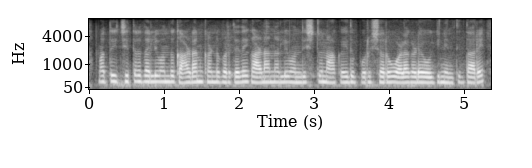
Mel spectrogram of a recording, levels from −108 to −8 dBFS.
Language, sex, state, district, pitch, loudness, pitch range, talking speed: Kannada, female, Karnataka, Koppal, 200 Hz, -16 LUFS, 195-210 Hz, 155 wpm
